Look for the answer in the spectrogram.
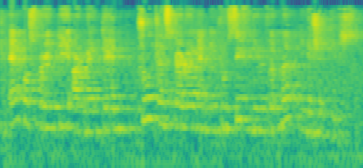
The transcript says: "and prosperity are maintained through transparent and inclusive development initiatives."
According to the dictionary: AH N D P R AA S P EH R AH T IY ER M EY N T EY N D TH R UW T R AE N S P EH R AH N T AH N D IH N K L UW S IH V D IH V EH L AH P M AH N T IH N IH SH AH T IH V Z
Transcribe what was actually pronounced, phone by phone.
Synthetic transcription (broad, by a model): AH N P R AA S P EH R AH T IY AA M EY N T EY N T R UW T R AE N S P EH R AH N T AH N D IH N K L UW S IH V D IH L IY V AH M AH N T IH N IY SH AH T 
